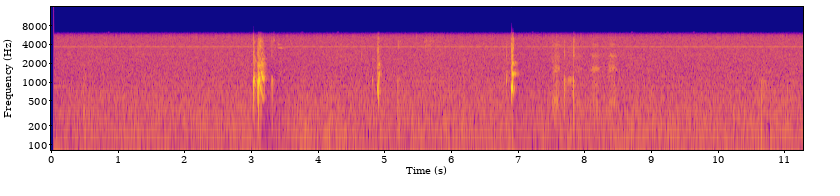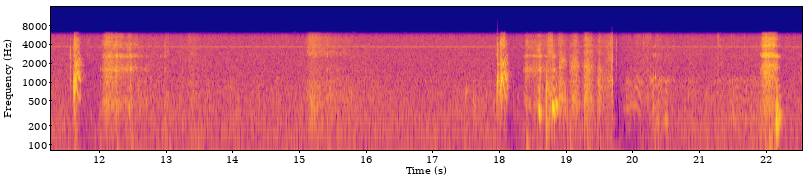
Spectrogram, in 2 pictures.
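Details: A 6-day-old baby girl gives short, sharp hiccups about every four to five seconds against quiet room noise.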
